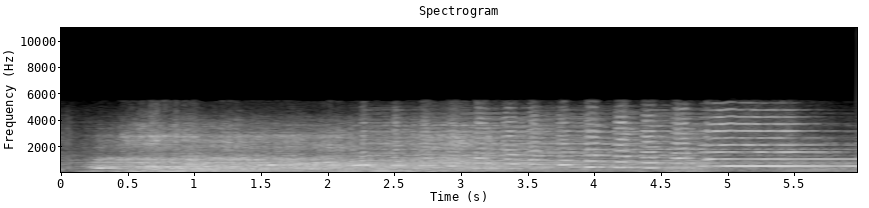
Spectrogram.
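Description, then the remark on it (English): A car engine roars loudly and steadily, its pitch climbing as the car accelerates hard and speeds away out of a parking lot, staying behind a line of parked cars, with no voices over it. “His friend took off, staying behind a line of parked cars until he was clear of the parking lot and far enough away so I couldn't get in a good shot.”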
